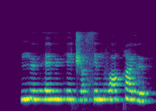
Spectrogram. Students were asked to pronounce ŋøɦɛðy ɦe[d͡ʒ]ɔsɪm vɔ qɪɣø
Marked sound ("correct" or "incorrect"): correct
